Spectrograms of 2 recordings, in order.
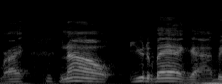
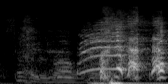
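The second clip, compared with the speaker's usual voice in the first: high shouted laugh through words; 17 dB louder, slower than usual. Real, not acted. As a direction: shout it while cracking up. Friends laughing about coworker.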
